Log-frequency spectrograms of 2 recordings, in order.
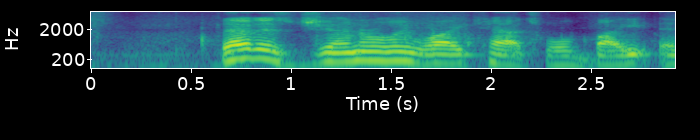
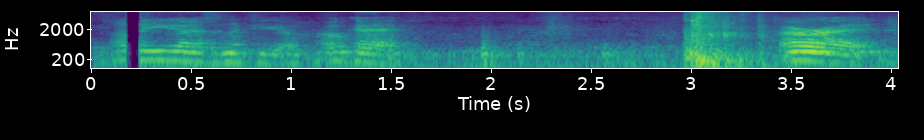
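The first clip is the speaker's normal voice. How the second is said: normal talking voice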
